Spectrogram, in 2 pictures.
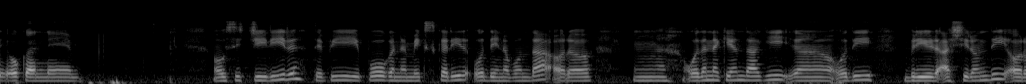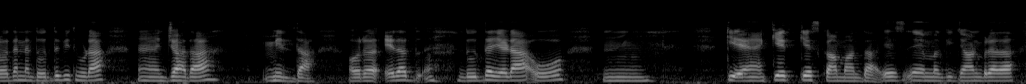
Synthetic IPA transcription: t̪eːoːkənːeː | ʊsit͡ʃiːɾiːɾt̪eːpʰɪpoːkənːɛːmɪkskəɾiːɾoːd̪eːnaːpõːnd̪aːʔɔ̰ːɾ | oːd̪ɛːnãːkeɦʊ̃ːnd̪aːkɪoːd̪iːbɾiːɖa̰ːʃiɾõːnd̪iːʔɔːɾoːd̪ɛːnãːd̪ʊd̪biːt̪ʰoːɽaːd͡ʒjaːd̪aː | mɪld̪aːɔːɾeːd̪aːd̪uːd̪aːd͡ʒeːɽaːʔoː | kkkɪskəmãːnd̪aːesməɡiːd͡ʒaːnbəɾãːd̪aː

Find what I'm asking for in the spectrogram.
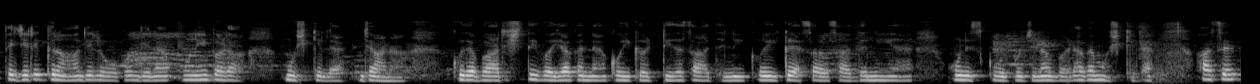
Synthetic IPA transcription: t̪eːd͡ʒeːɽeːɡɾãːd̪eːloːkɦʊ̃nd̪eːnɛ̃ːʊnĩːbəɽaːmʊʃkɪlɛːd͡ʒaːɽ̃aː | kʊd̪aːbaːɾɪʃd̪iːʋəd͡ʒaːkənɛːkoːiːɡəɖːiːd̪aːsaːd̪nĩːkoːiːɡɛːsaːd̪aːsaːd̪nĩːɛː | ʊneskuːlpʊd͡ʒnaːbəɽaːkɛːmʊʃkɪlɛːəs

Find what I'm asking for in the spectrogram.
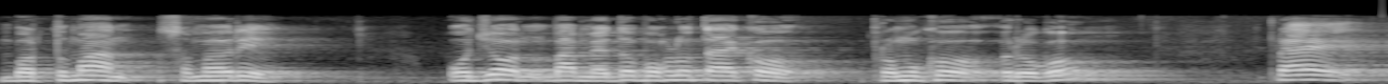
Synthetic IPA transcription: bɔɾt̪ɔmansɔmɔjɔɾe | od͡ʒɔnbamed̪ɔbɔɦɔɭɔt̪ajkɔpɾɔmukʰɔɾoɡɔ | pɾae

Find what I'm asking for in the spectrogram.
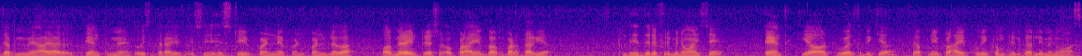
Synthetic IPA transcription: d͡ʒɐbmẽaːjaʈẽːnt̪ʰmẽt̪oɪst̪ɐɾəɦɪsɦɪsʈɾipɐɽ̤neppɐɳelɐɡa | ɔːɾmeːɾaɪ̃ɳʈɾeːsʈɔ̰ːɾpɐɽ̤aːimẽbɐɽ̤t̪aɡɐjaː | d̪ʱiːɾd̪iːɾefʰɪɾmɛːneʋaɦãĩse | ʈẽːnt̪ʰkijaɔːɾʈwɛːlt̪ʰbʱikijafɪɾɐpnipɐɽ̤aːipuːɾikɐ̃mpniːʈkɐɾlimɛːneʋɐɦãse̥

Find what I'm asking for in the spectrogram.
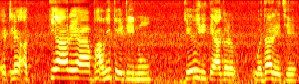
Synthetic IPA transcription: eʈleət̪ | jaɾeabʱaʋipeɖʱinũ | keʋiɾit̪eaɡəɭ | ʋəd̪ʱaɾet͡ʃʰe

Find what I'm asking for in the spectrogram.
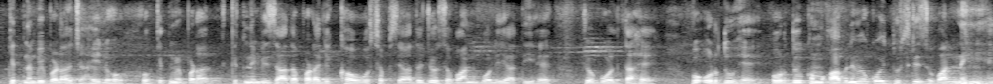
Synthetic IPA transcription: kɪt̪nabʱibɐɽad͡ʒaːɦɪlɦoɔːkɪt̪niɐɽakɪt̪nibʱizjaːd̪apɐɽalɪkʰːaɦoʋosɐbsezaːd̪ad͡ʒoːzɐbaːnboːlid͡ʒaːt̪iɦɛ | d͡ʒoːboːlt̪aɦɛ | ʋoʔʊɾd̪uɦɛːʊɾd̪ukemʊqaːblemẽkoːid̪uːsɾizʊbaːnːɐɦĩɦɛː

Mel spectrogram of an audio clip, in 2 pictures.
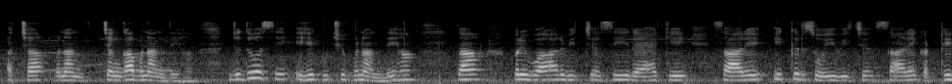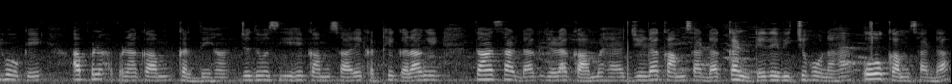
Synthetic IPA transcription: ətːʃʰaːbənãːnd̪et͡ʃəŋɡaːbənãːnd̪eːɦãː | d͡ʒəd̪õːəsĩːʔɪɦkʊt͡ʃʰbənãːnd̪eːɦãː | t̪ãː | pəɾɪʋaːɾʋɪt͡ʃəsĩːɾɛːkeː | saːɾeːɪkɾəsoːiːʋɪt͡ʃsaːɾeːkəʈʰːeːɦoːkeː | aːpɳaːə̰pnaːkəmkəɾd̪eːɦãːd͡ʒəd̪õːəsĩːɪɦkəmsaːɾeːkəʈʰːeːkəɾãːŋɡeː | t̪ãːsaːɖaːd͡ʒeːɽaːkəmɦɛːd͡ʒeːɽaːkəmsaːɖaːkəɳʈeːd̪eːʋɪt͡ʃɦoːnaːɦɛːoːkəmsaːɖaː

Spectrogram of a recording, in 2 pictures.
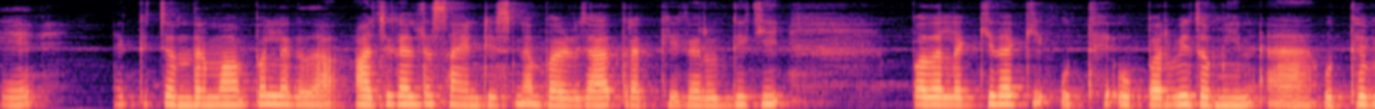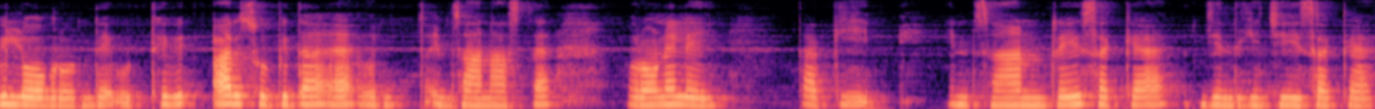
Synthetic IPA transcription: t̪eː | ɪkt͡ʃənd̪əɾmãːpələɡd̪a̰ːəd͡ʒkəlneːsaːɪɳʈɪsʈnɛ̰ːbəɽd͡ʒaːt̪ɾəkʰːeːkəɾuːd̪iːkiː | pət̪aːləɡiːd̪aːkɪʊt̪ʰːeːʔʊpːəɾʋiːzəmiːnɛ̰ːʊt̪ʰːeːbiːloːkɾõːnd̪ḛːʔʊ̰t̪ʰːeːʋiːə̰ɾsuːbɪd̪aːɛ̰ːɪnsaːnaːst̪ɛː | ɾoːneːləiː | t̪aːkɪ | ɪnsaːnɾeisəkɛːzɪnd̪əɡiːd͡ʒiːsəkɛː

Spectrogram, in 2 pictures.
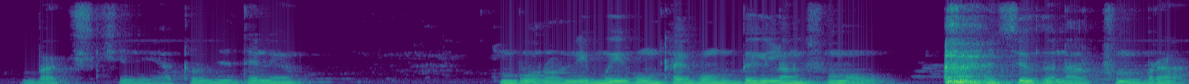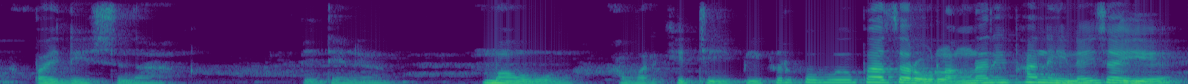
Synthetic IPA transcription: bakʰi̥kʰiniatʰɔbidenɯ | bɔɾɔnimɯjɡɔŋtʰajɡɔŋdɯjlaŋsɔmaw | zɯɡɯnaɾpʰunbɾab̥ajdesina | b̥idenɯ | mawɯabaɾkʰetʰibipʰɯɾkʰɔbɯbazaɾawlaŋnaɾipʰanɯjnajzajɯ

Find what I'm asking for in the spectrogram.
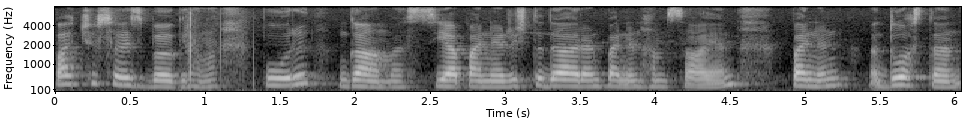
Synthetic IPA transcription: pɐt͡ʃʰusɐs̬bəːɡɾɐŋɐpuːɾɡaːmɐsjapɐnɐnɾiʂt̪ɐd̪aːɾɐnpɐnʲɐnɦɐmsa̰ːjɐ̰n | pɐnɐnd̪ost̪ɐn

